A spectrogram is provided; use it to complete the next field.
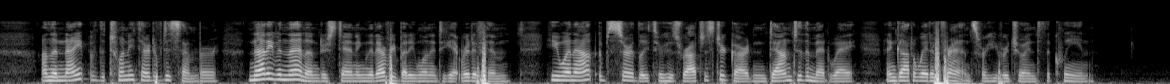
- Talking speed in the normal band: No, fast, 220 wpm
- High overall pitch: No, medium, 155 Hz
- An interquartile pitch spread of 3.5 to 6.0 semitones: Yes, average, 4.6 semitones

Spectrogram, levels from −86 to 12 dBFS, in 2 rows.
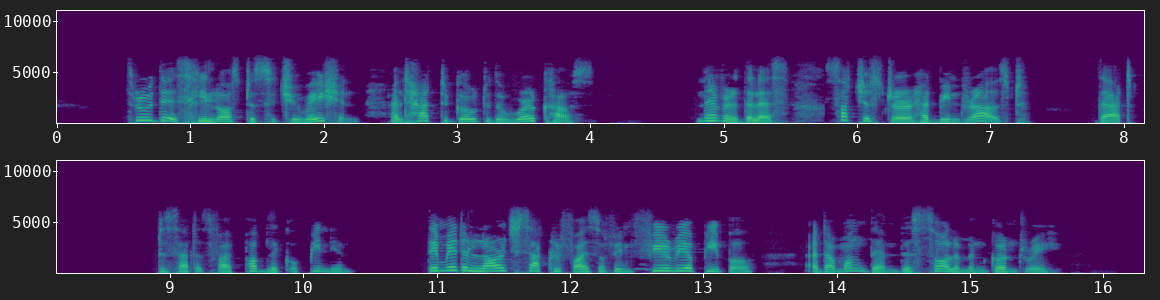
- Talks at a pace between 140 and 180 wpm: Yes, average, 145 wpm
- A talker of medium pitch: No, high, 210 Hz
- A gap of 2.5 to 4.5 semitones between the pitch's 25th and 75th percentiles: No, average, 5.0 semitones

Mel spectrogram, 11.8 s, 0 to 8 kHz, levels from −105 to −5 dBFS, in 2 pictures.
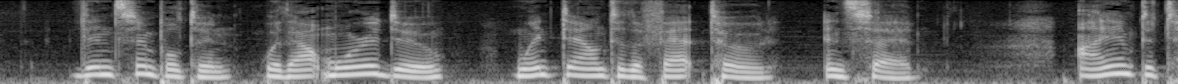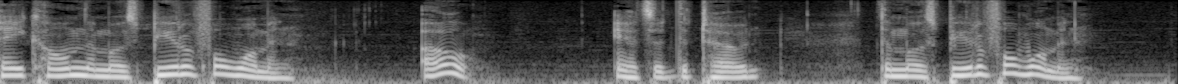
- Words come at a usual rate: Yes, average, 155 wpm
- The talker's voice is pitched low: No, high, 195 Hz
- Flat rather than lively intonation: No, average, 4.6 semitones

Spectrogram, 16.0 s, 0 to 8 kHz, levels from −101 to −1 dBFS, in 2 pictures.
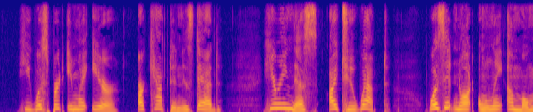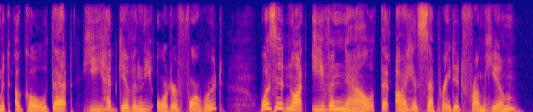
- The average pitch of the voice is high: Yes, high, 225 Hz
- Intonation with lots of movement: No, average, 4.1 semitones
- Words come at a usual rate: Yes, average, 145 wpm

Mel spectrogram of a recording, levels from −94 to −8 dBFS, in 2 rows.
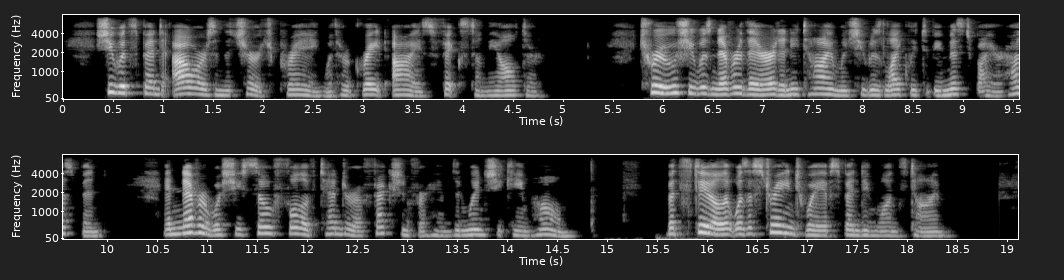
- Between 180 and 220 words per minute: Yes, average, 190 wpm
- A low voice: No, medium, 180 Hz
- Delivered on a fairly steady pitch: No, average, 4.2 semitones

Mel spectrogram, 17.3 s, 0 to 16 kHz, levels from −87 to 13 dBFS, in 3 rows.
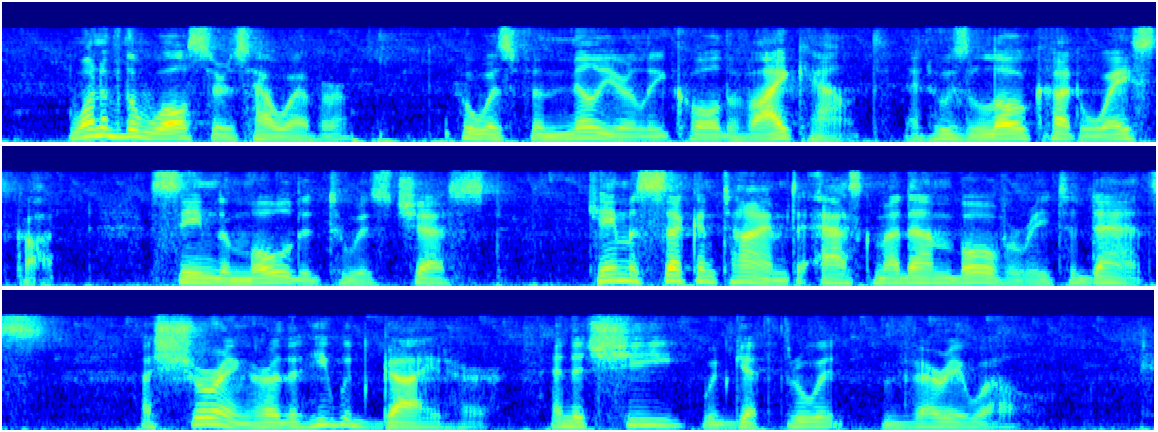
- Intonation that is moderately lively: Yes, average, 4.7 semitones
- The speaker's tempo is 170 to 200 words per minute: No, average, 160 wpm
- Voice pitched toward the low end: Yes, low, 115 Hz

